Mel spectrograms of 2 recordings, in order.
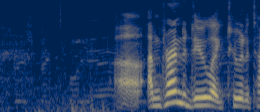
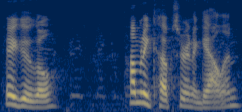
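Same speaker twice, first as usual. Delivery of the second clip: louder, clearly projected question; raised voice for a device to hear; addressing voice assistant; 2 semitones higher, 6 dB louder than usual. Real, not acted. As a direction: put the question to a smart speaker. Asks the voice assistant after muttering.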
